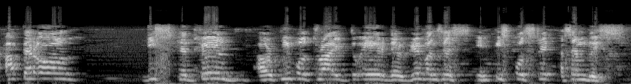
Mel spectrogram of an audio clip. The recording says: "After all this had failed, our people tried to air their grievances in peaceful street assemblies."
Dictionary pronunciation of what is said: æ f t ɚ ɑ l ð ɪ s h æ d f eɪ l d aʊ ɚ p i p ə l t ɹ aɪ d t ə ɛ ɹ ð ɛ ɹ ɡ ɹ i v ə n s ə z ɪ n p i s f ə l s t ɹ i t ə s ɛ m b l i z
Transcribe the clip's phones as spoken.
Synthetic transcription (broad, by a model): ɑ f t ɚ ɑ l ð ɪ s h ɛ d f eɪ l d aʊ ɚ p i p ə l t ɹ aɪ d t ə ɛ ɹ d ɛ ɹ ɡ ɹ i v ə n s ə s ɪ n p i s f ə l s t ɹ i t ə s ɛ m b l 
